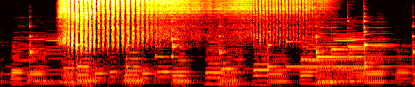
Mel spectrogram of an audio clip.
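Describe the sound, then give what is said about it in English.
A dry, hissing rasp of a snake slithering in the desert sweeps in after half a second and rustles steadily for about three seconds over a bright, bouncy musical backing that continues throughout. “A snake slithers in the desert.”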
